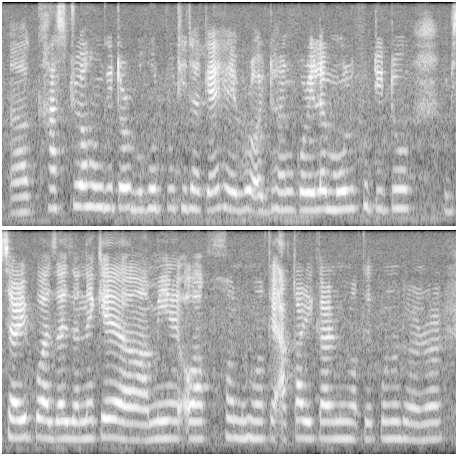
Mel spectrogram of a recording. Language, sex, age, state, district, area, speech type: Assamese, female, 18-30, Assam, Nalbari, rural, spontaneous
